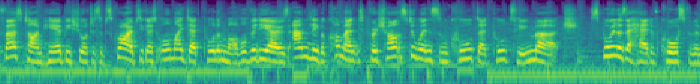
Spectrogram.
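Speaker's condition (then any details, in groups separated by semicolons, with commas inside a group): No condition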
